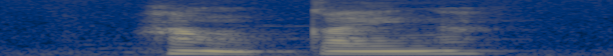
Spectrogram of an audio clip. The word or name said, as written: hang-gainga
